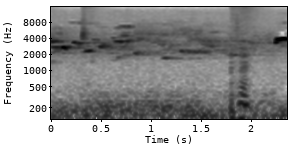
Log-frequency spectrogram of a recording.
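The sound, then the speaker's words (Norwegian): Birds sing softly in a forest, thin whistling chirps drifting in and out over a steady low rumble of ambience, with no voices. “Kan De høre fuglenes vakre sang?”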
